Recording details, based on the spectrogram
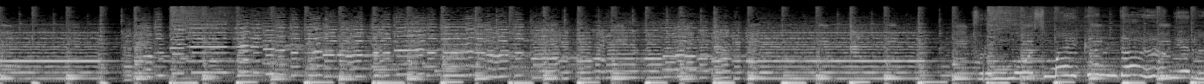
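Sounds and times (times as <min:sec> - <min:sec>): folk band with bass beat: 0:00.0 - 0:12.0
woman singing: 0:09.7 - 0:12.0.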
